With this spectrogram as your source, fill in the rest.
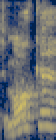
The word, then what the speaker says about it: Tomoka: their page Tim okay is it Tomoka am i pronouncing that right yes the brewing company welcome brewing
